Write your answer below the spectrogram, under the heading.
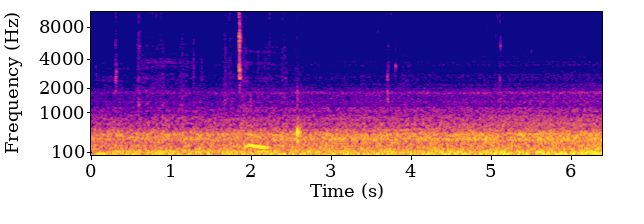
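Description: Car engine idling, heard as a steady low rumble inside the cabin, with a few faint clicks of eating.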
